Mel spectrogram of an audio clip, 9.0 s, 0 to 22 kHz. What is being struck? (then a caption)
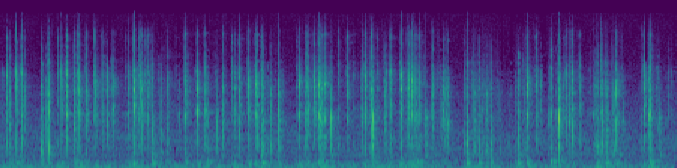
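Mechanical keyboard with aluminium case and plastic keycaps. Steady two-handed fingertip typing on a 60% mechanical keyboard with an aluminum case, brass plate and plastic keycaps. Rapid, bright clacky keystrokes come in uneven bursts, each dying away almost instantly, with little low-end body.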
